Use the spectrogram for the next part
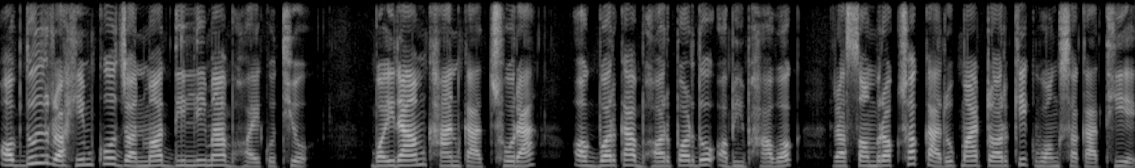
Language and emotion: Nepali, neutral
